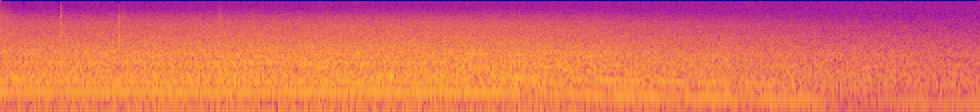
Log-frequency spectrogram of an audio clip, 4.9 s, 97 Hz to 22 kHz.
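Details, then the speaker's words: 2004 Mercedes C230 Kompressor (W203), fan switched on then off via scan tool test: smooth steady whir sinking in pitch as it coasts down; fan working normally. "And now we know the fan is working."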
